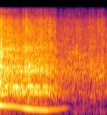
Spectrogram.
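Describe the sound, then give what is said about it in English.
A crowd claps in a steady, dense patter while a single voice lets out a sliding whoop over it, the whole burst tapering off slightly toward the end. “I feel like you deserve a you need to stand, and we need to give you a round of applause.”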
